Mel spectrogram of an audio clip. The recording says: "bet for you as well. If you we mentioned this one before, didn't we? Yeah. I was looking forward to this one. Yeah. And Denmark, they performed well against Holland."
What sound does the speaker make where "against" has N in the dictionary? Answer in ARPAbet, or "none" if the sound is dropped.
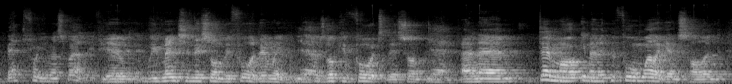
N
